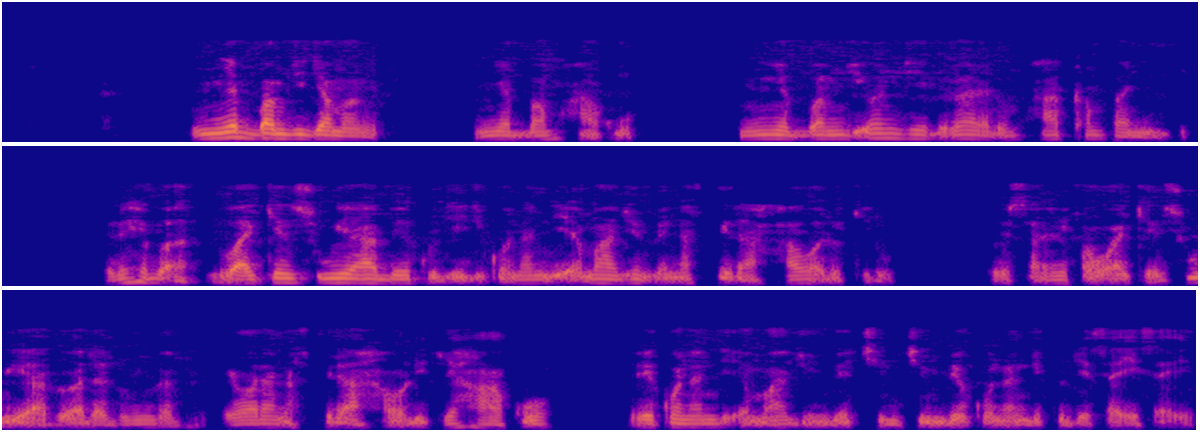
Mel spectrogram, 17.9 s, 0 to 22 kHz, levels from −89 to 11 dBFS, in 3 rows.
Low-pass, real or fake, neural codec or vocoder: 7.2 kHz; fake; codec, 16 kHz, 16 kbps, FreqCodec, smaller model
